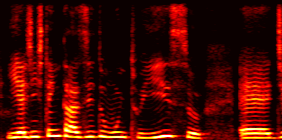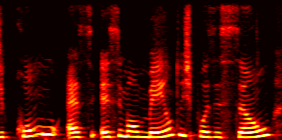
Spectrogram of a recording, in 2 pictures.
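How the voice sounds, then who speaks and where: A woman's voice: high-pitched, moderate pace, mellow. A woman who leads a small faith group, explaining things in a friendly, casual way. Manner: friendly, explanatory, short affirmations. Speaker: small-group leader and host.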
